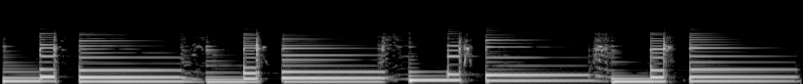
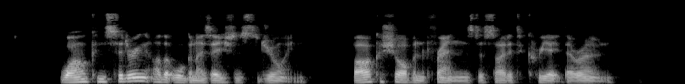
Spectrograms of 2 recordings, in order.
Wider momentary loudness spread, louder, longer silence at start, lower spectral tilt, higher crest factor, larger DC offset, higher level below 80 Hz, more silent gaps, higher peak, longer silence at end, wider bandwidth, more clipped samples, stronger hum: about the same, 7 LU vs 9 LU; first, -18 LUFS vs -22 LUFS; second, 0.05 s vs 0.6 s; first, -12 dB/octave vs -5.5 dB/octave; about the same, 16 dB vs 20 dB; neither; second, -58 dBFS vs -50 dBFS; neither; about the same, -2 dBFS vs -4 dBFS; second, 0 s vs 0.75 s; second, 4.6 kHz vs 11.5 kHz; neither; neither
